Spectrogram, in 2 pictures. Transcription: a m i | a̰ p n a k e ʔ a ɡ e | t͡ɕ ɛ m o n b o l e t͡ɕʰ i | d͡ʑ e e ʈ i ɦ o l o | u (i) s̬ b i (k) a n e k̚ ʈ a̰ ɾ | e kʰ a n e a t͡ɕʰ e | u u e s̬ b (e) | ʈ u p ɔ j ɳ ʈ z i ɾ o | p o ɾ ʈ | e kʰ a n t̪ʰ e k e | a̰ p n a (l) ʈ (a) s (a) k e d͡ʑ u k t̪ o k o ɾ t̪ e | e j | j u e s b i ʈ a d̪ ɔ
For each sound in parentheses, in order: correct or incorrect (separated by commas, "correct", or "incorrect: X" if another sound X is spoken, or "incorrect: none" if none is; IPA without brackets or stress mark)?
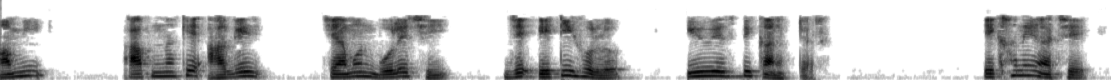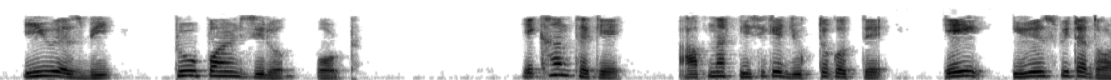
incorrect: e, correct, incorrect: i, incorrect: ɾ, incorrect: i, incorrect: i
